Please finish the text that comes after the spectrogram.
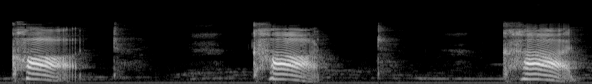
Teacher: The British is going to use ah, ah, ah, or long ah to say card, card, card. No R on British.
